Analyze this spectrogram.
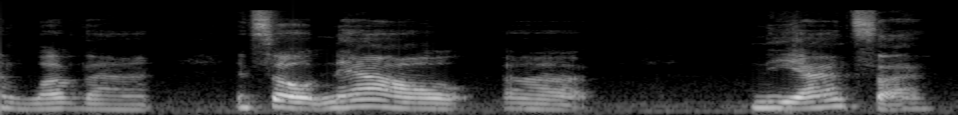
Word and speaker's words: Nyansa: And so now, Nyansa, correct me, say it right. Nyansa goes to college.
